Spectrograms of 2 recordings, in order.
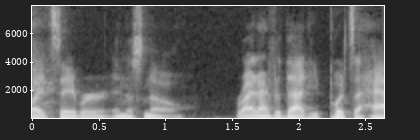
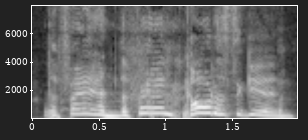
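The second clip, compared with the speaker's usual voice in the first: excited. Pretend. Mock excitement over fan.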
